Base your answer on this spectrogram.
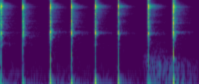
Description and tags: découpe avec un cutter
